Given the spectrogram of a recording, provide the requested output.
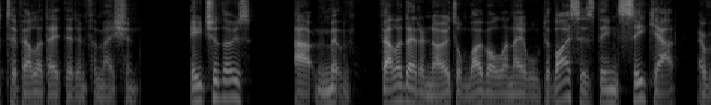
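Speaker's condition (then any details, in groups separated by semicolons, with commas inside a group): No condition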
